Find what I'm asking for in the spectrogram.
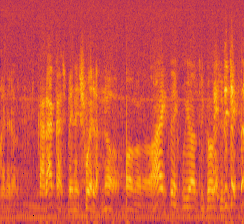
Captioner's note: speaking spanish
